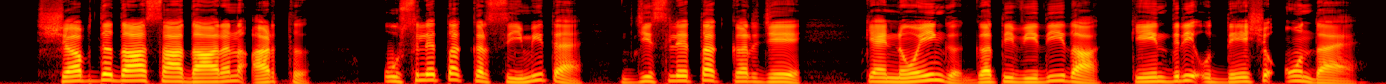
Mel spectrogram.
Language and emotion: Dogri, neutral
